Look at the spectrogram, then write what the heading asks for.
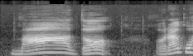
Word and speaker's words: mother: 한국식 발음으로 표기를 할 때에는 보통 그냥 mother라고 하는데 사실 미국식 영어 발음으로 하면 리을 받침이 들어갑니다. 자, mother, the에서 the 발음은 th로 표현을 하죠. th. 그리고 소리는 이를 쓰고요. 그 다음에 리을 받침 mother, the 이렇게 혀가 뒤로 목구멍 쪽으로 꼬부라지죠. 그러면 L과 R 중에서 어떤 알파벳을 써주셔야 될까요? R을 써주셔야 합니다.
